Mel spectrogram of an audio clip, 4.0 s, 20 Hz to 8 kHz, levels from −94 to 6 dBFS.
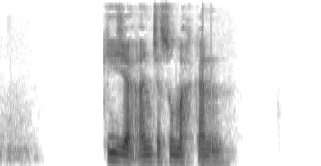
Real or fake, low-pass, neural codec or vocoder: real; 7.2 kHz; none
